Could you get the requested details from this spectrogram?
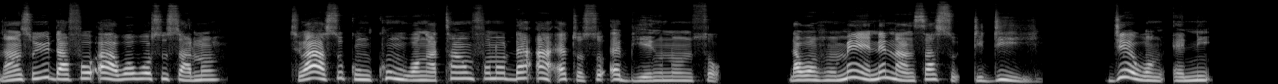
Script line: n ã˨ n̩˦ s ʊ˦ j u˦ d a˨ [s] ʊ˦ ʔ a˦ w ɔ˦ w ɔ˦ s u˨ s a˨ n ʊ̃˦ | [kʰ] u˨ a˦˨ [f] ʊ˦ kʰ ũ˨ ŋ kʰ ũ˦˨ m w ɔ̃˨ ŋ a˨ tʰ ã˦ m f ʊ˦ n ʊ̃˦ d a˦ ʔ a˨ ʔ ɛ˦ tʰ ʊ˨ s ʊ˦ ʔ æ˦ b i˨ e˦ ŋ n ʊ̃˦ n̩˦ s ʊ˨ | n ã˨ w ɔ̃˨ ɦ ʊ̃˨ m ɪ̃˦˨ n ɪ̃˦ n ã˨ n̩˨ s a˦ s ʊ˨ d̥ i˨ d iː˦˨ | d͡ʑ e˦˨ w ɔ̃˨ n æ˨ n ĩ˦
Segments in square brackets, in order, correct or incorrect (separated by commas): incorrect, incorrect, incorrect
